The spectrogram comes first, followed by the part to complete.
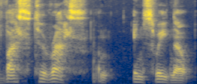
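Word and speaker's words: Västerås: in a place called vast Terrace I'm in Sweden now I think faster ass that's how you pronounce it so he's had 58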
